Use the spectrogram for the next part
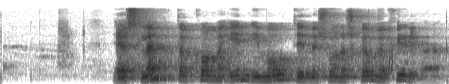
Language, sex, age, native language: Icelandic, male, 50-59, Icelandic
